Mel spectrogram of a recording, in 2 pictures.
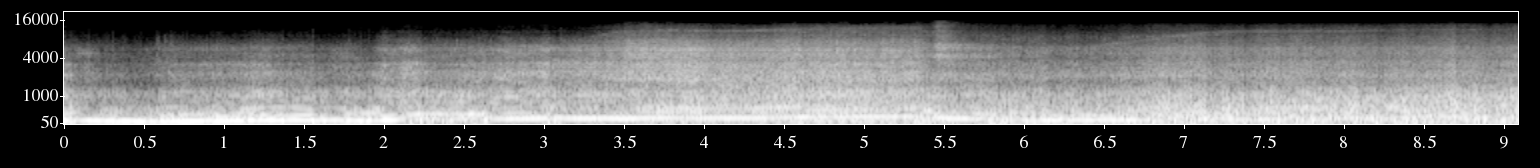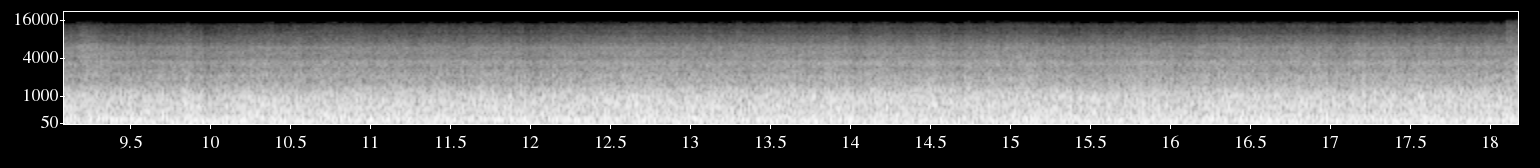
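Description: Turbocharged 16-valve four-cylinder engine of a VW Corrado revving at the start line, then pulling hard with a rising pitch. The pitch drops at a gear change about five and a half seconds in and climbs again. From about nine seconds on, a steady rush of wind on the microphone covers the engine.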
